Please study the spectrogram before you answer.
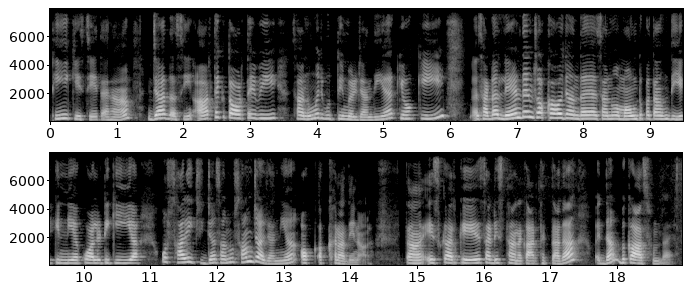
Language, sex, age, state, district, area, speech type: Punjabi, female, 30-45, Punjab, Rupnagar, urban, spontaneous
